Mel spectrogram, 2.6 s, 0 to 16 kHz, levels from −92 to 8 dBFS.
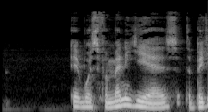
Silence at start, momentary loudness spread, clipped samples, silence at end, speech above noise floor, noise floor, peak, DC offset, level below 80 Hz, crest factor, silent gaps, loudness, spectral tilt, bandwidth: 0.9 s; 9 LU; under 0.1%; 0 s; 49 dB; -67 dBFS; -4 dBFS; under 0.1%; -46 dBFS; 16 dB; none; -20 LUFS; -6 dB/octave; 11.5 kHz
